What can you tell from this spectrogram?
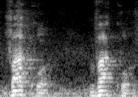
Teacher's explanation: Você quase não percebe o u aqui nesse caso · U, porque o ditongo está ocorrendo na segunda sílaba, vácuo, u. O O, então, é o pico da sílaba, enquanto que esse U é a semivogal.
